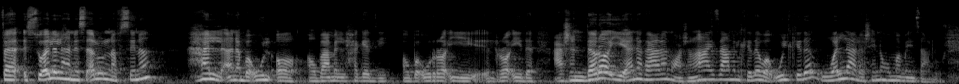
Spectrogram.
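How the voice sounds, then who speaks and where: A woman's voice: medium pitch, lively intonation. A woman with an Egyptian Arabic accent giving casual self-help advice to her audience and acting out both sides of little dialogues. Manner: rapid, conversational, acts out both sides of a dialogue. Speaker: self-help content creator. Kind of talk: casual advice talk to camera.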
